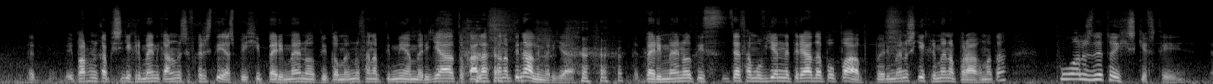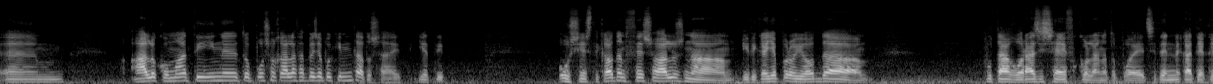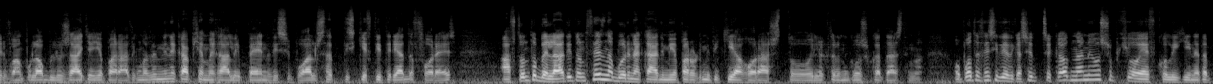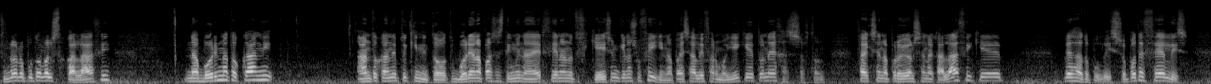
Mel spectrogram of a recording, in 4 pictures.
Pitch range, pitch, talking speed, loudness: 105-155 Hz, 125 Hz, 215 wpm, -23 LUFS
